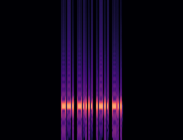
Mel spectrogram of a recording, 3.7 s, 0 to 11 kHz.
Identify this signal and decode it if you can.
Morse code, heard as a keyed tone, about 41 wpm, 700 Hz. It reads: G6LD
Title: DXCC-100 Call Signs - 4 Characters - Repeated 2x - 45wpm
